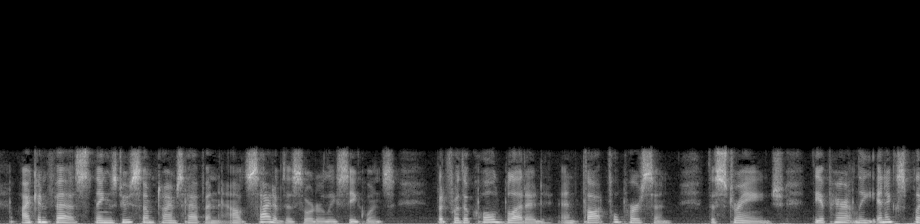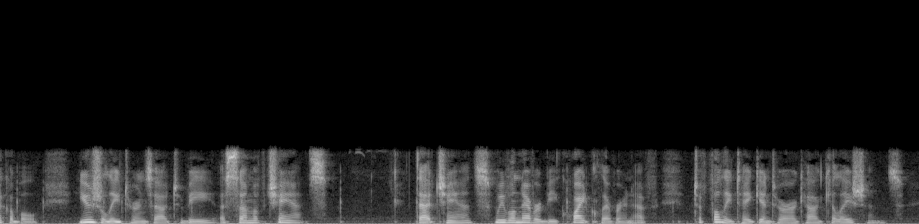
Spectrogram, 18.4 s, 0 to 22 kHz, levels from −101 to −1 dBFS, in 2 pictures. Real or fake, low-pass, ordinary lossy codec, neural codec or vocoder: real; 7.2 kHz; Opus, 64 kbps; none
